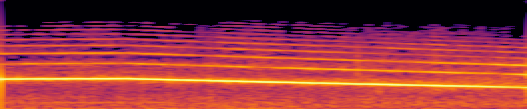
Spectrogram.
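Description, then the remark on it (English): A loud ambulance siren wails steadily, its pitch sliding gradually lower as the vehicle passes by. No voices are heard over it. “Now, hold on, we got a little ambulance passing through here.”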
